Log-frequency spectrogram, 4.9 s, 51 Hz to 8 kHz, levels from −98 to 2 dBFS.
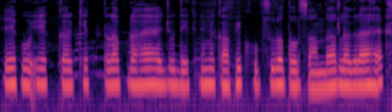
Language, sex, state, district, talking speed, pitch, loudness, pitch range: Hindi, male, Bihar, East Champaran, 210 wpm, 175 Hz, -40 LUFS, 170-180 Hz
